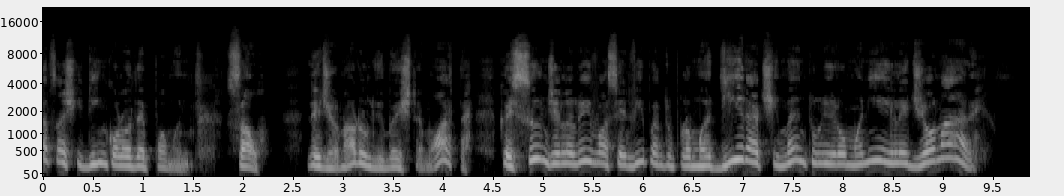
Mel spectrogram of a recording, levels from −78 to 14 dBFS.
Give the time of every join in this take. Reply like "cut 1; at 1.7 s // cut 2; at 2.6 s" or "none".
cut 1; at 1.7 s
